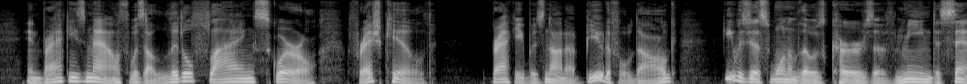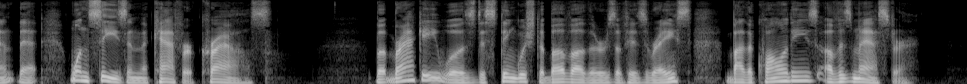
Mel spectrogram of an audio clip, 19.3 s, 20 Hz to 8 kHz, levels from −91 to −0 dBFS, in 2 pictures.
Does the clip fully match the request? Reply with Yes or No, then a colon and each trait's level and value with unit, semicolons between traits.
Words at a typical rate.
Yes: average, 150 wpm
